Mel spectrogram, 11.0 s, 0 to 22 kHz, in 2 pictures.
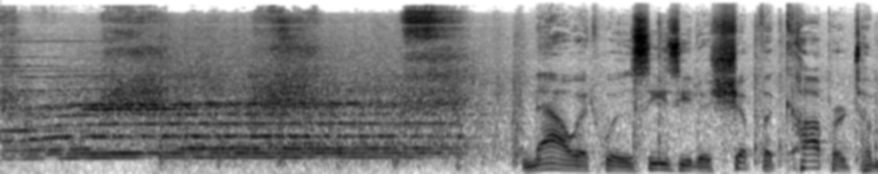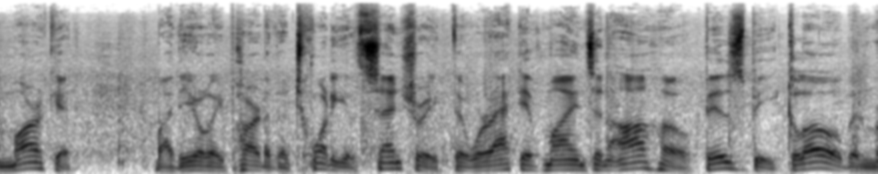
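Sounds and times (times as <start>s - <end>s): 
train whistle: 0.0s - 3.1s
rumble of a moving train: 0.0s - 8.6s
wheels clacking on the rails: 0.0s - 10.9s
speech: 3.2s - 10.9s.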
